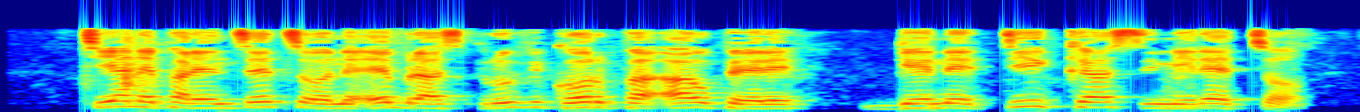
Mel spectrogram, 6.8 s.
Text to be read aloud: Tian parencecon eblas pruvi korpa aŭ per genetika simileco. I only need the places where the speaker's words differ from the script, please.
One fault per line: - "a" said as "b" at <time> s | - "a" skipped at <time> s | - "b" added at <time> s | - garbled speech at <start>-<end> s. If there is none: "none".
none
